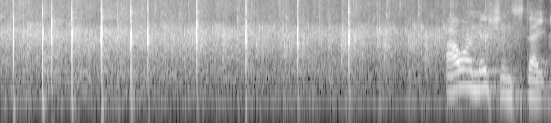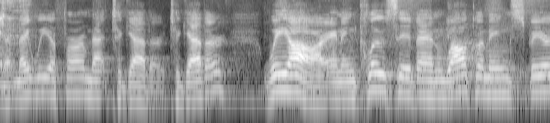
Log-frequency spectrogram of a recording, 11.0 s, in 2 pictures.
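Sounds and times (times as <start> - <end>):
audience applause: 0.0 - 5.5
speech: 4.4 - 10.9.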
